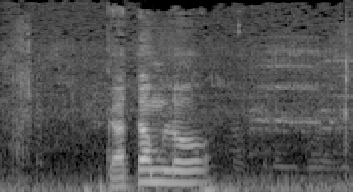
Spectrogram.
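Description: A man speaking one short phrase, with a faint, high, steady tone sounding near the end.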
